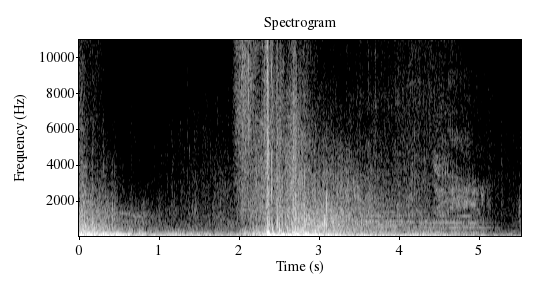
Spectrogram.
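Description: A Confringo blasting spell explodes in the video game Hogwarts Legacy, a single sharp blast landing mid-clip over a steady rumbling game background, then fading into a long, decaying roar.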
